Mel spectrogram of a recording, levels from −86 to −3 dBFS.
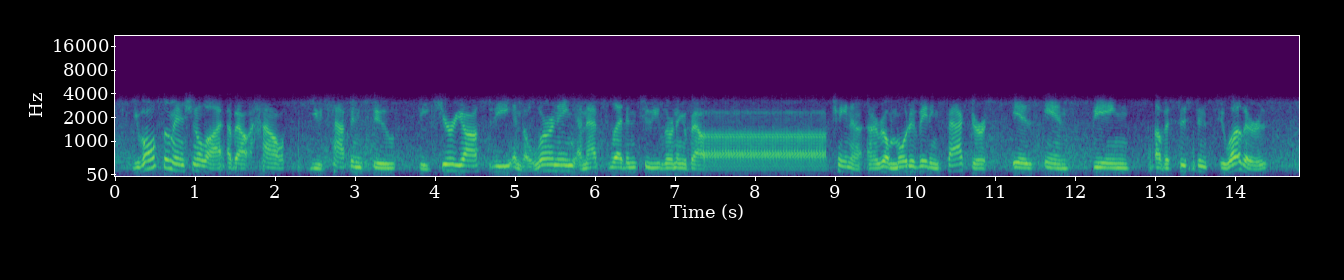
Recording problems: phone-call audio
wind noise on the microphone; occasional gusts; 15 dB below the speech
audio freezing; at 7.5 s for 1.5 s

